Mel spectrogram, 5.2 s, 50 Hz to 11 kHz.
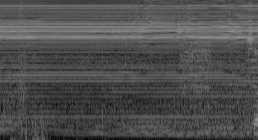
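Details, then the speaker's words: Optoma UHD60 4K DLP projector that kept flashing the lamp light after a new lamp; the color wheel index mark had flaked off. It comes on now, with a steady, high-pitched electric buzz and whir from the noisy, possibly worn color wheel. "well that thing's noisy but it is coming on"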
